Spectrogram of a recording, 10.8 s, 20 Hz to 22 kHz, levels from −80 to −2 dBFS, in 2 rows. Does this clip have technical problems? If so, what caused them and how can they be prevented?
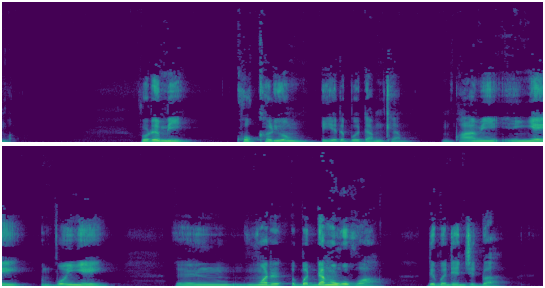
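Yes. Throughout the speech there is plainly audible watery, swirling distortion, likely from MP3 compression at a low bitrate, perhaps 64 kbps. A plain low-pass filter would sound dull but steady. Here the weak high components flicker on and off between frames, and s sounds turn metallic. To prevent it, use a higher bitrate or a lossless format.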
